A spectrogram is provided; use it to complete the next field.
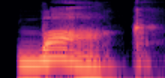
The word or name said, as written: baulk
